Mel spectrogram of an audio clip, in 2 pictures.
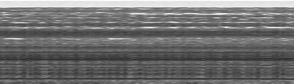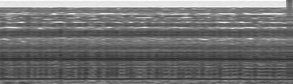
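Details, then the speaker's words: Team Associated MGT nitro RC truck with a pull-start stuck from a too-tight backplate on the one-way bearing: small engine screams at constant high speed and won't return to idle; receiver suspected of going bad. "the back plate where this oneway bearing goes into it is so tight that the shaft is just it's just not it's not retracting it's not letting the pull star the string rest retract back again so that's why it gets stuck"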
